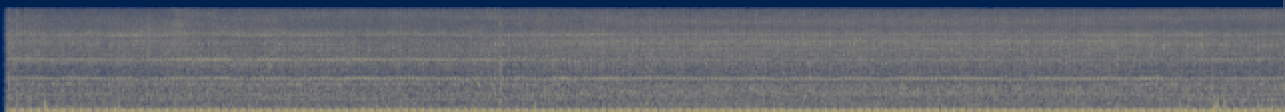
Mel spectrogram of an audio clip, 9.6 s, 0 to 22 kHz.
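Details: 2002 Chevy S10 Blazer petrol V6, clean engine: idling with thin steady whine rising and falling in pitch with revs; owner unsure of whine source on acceleration.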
